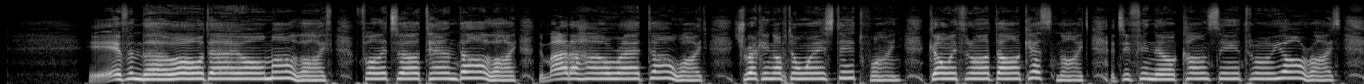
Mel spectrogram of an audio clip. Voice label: dry vo; enhancer vintage 73; noshigesound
